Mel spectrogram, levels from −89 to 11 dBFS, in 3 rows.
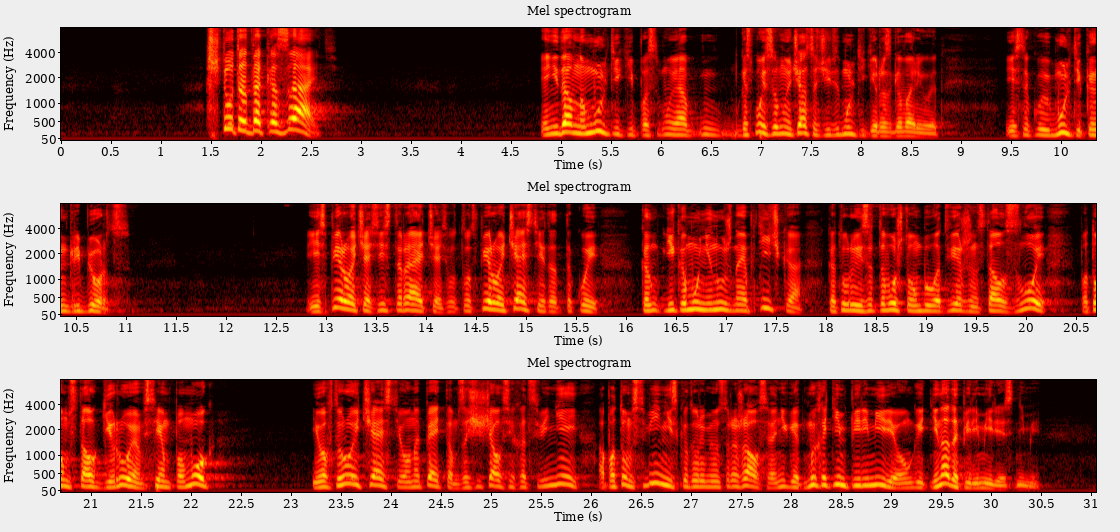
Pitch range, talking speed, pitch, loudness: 145-200 Hz, 150 wpm, 165 Hz, -27 LUFS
